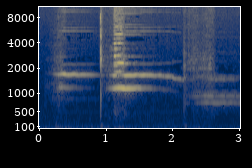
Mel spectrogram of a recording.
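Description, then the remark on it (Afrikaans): A musical saw stroked along its back, not the toothed edge, sings a few sustained, slightly wavering notes of a hymn that slide in pitch, separated by brief scraping attacks, moderately loud with no voices. “of selfs met 'n gewone stokkie, Engels dowel stokkie kan jy as jy 'n bietjie haar puis op het, kan jy ook oor die saag se rug, dit, dit wil sê nie die saag tandkant nie, maar die saag se rug kan jy streel en dan kom daar 'n klank uit.”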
